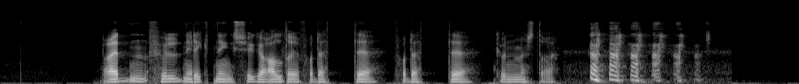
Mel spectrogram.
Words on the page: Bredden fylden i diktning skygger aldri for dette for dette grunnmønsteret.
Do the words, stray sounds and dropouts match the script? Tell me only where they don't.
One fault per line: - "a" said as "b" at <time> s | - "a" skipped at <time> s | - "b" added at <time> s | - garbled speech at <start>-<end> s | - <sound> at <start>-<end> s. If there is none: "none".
- laugh at 5.9-7.1 s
